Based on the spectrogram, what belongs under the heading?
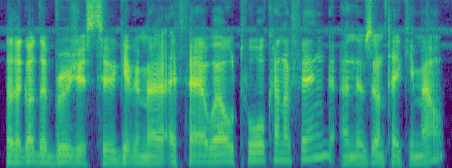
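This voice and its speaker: A man's voice: medium pitch, a little fast, bright, forceful tone, clear, resonant tone. A man hosting a let's play, giving casual gameplay commentary that rambles into chatty, jokey storytelling.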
